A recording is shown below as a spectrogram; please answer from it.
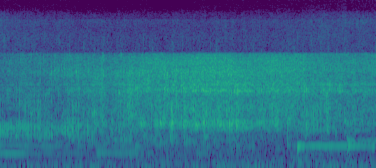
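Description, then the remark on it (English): A steady, dense hiss of fizzing bubbles from a freshly opened bottle of drink whose crystal clear liquid turns rich umber, almost black, with gold bubbles. It crackles without pause for a few seconds with no voices. “And the crystal clear liquid in the bottle started to change into a rich umber almost black, with these beautiful gold bubbles and that incredible sound.”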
